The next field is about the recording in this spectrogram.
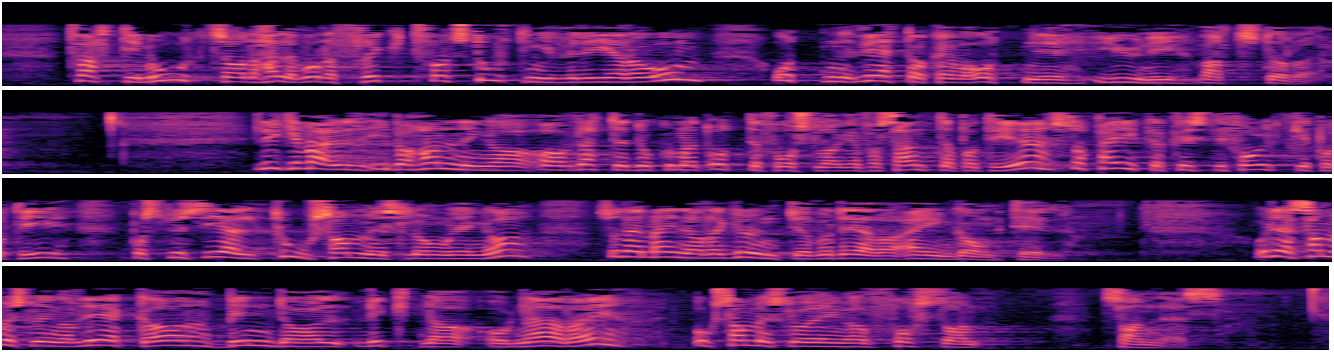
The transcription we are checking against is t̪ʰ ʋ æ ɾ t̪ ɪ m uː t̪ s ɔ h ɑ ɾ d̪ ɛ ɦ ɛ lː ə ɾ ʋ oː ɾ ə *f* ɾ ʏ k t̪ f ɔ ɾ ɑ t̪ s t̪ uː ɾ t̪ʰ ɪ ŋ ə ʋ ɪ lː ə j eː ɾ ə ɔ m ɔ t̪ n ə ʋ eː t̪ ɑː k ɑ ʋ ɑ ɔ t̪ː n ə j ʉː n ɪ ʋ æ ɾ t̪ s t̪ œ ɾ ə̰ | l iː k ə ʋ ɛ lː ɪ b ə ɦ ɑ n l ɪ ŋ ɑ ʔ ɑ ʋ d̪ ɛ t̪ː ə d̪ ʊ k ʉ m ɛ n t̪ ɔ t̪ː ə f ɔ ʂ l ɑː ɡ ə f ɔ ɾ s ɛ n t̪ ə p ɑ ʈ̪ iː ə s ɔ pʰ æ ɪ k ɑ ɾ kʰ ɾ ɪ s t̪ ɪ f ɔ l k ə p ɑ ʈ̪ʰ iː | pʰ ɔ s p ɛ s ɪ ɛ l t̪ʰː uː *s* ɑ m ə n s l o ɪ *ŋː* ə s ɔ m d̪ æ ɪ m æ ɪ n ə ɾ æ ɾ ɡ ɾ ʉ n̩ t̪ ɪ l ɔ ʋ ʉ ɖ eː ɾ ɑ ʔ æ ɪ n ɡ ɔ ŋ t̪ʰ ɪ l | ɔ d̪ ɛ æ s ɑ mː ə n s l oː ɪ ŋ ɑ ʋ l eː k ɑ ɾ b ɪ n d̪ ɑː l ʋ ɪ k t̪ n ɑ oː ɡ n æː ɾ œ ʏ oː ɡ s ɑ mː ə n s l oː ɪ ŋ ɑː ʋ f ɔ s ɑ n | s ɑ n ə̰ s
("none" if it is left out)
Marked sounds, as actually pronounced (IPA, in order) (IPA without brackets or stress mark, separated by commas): f, s, ŋ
